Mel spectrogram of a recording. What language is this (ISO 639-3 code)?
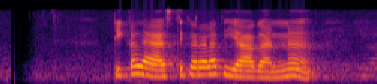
sin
